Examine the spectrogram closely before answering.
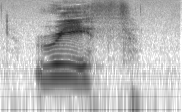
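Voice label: "wreath", US English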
